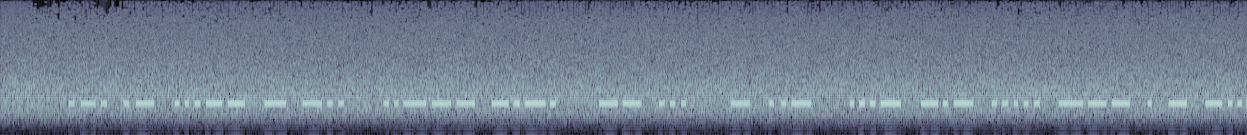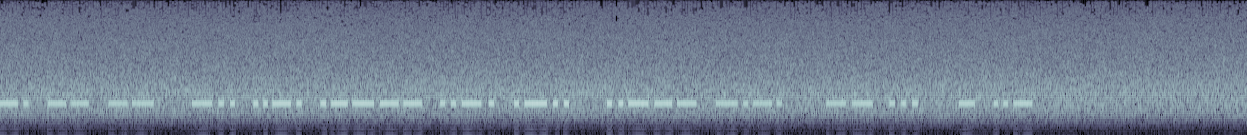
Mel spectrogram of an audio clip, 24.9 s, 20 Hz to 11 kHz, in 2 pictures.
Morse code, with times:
0.7-3.4 RA3TD
3.8-5.6 2C
6.0-6.9 MS
7.3-8.1 TU
8.5-14.0 VK5OET/MM
14.4-18.2 DF1FL
18.5-20.3 2C
20.7-21.6 MS
22.1-22.8 TU

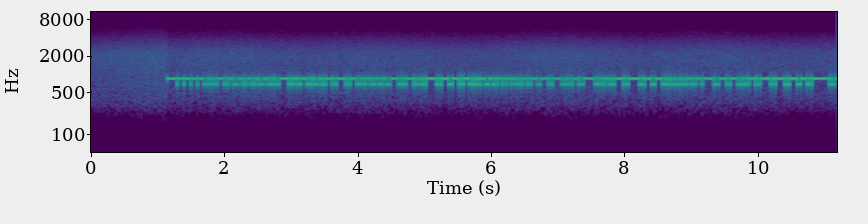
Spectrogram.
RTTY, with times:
2.0-2.6 DESDE
2.7-3.2 ESA
3.3-3.9 EDAD
4.1-4.5 GANO
4.7-5.6 VARIOS
5.8-7.0 CONCURSOS
7.2-7.4 DE
7.7-8.5 PIANO
8.7-8.8 A
8.9-9.6 NIVEL
9.8-11.2 …

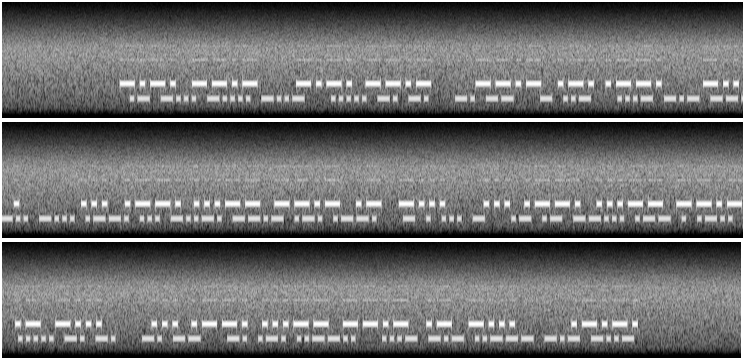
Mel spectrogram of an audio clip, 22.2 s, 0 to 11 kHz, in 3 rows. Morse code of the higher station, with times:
1.2-2.6 CQ
2.9-4.3 CQ
4.7-6.6 QRP
7.0-7.6 DE
8.2-11.8 SP3QAB
12.2-15.8 SP3QAB
16.3-19.9 SP3QAB
20.5-21.2 <AR>

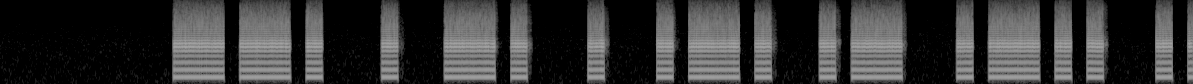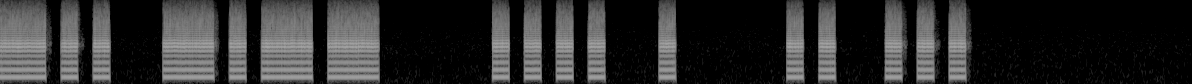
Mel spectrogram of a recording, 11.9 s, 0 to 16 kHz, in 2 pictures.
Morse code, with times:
0.9-7.9 GENERALLY
8.4-9.3 HE
9.9-10.8 IS

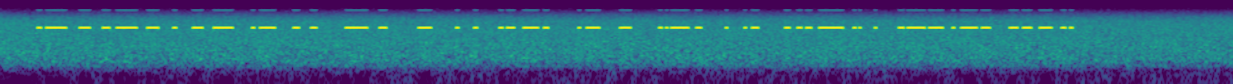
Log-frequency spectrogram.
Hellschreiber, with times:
none

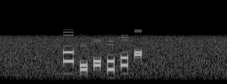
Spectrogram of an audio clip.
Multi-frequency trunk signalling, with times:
0.6-0.7 KP
0.8-1.3 1325
1.3-1.4 ST

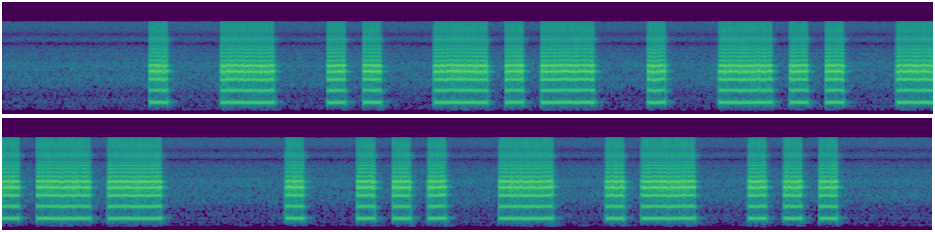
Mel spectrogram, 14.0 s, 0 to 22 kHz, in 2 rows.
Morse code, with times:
1.1-8.2 ETIKEDO
9.1-13.2 ESTAS

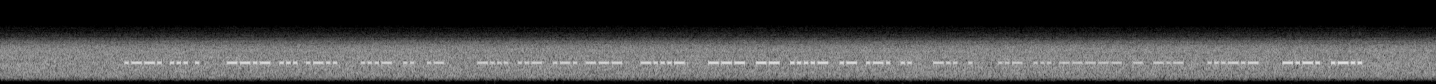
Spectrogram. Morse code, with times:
1.2-2.0 PSE
2.3-3.4 QSL
3.6-4.4 VIA
4.8-6.2 BURO
6.4-6.8 <BT>
7.1-9.1 OM4ARI
9.3-9.7 DE
10.0-11.8 US0TK
12.1-12.6 <SK>
12.8-13.6 CL

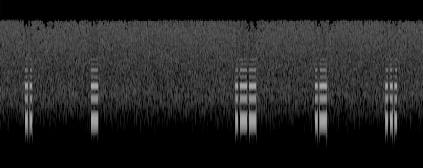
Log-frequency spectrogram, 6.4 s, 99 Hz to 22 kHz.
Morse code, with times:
0.4-1.5 IT
3.5-5.9 WAS

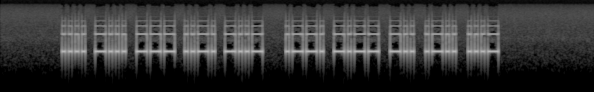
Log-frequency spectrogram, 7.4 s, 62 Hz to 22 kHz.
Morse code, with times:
0.8-3.3 HBOFX
3.6-6.2 PYDLV

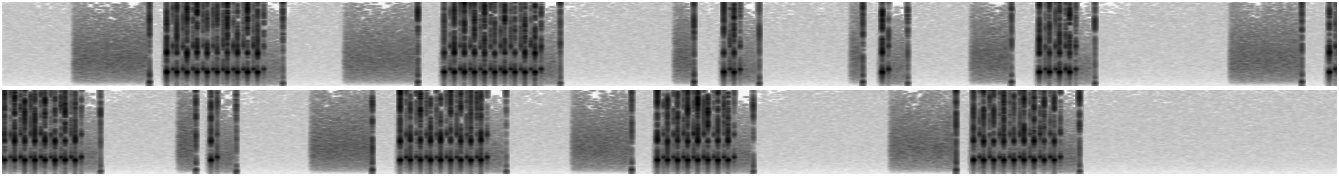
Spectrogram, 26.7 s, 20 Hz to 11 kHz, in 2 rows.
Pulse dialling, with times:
0.7-2.8 0
3.4-5.6 0
6.7-7.6 2
8.5-9.1 1
9.7-10.9 4
12.3-14.3 9
15.1-15.7 1
16.4-18.4 9
19.0-20.9 8
22.2-24.1 9

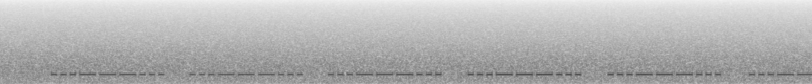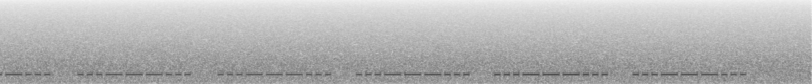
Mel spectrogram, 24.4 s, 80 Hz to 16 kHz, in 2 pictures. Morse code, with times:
0.8-2.5 <SOS>
2.9-4.6 <SOS>
4.9-6.6 <SOS>
7.0-8.7 <SOS>
9.1-10.8 <SOS>
11.3-12.9 <SOS>
13.4-15.1 <SOS>
15.5-17.2 <SOS>
17.5-19.2 <SOS>
19.6-21.3 <SOS>
21.7-23.4 <SOS>

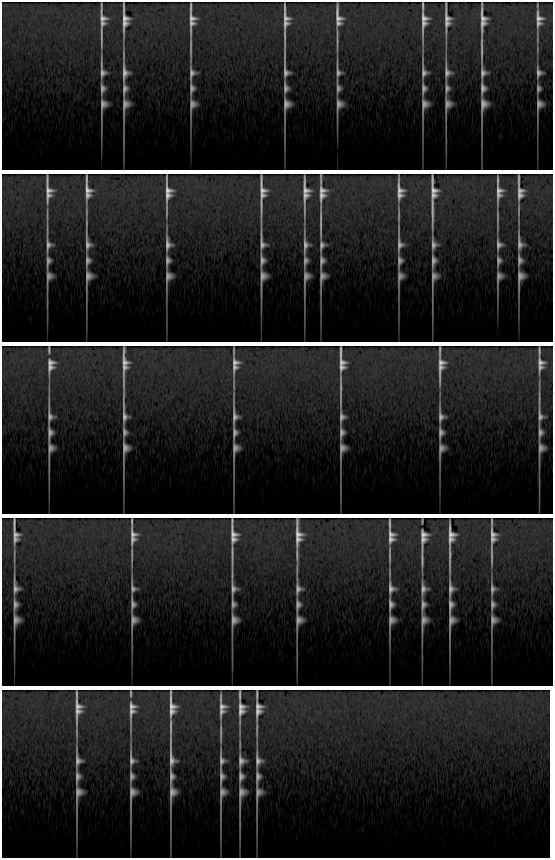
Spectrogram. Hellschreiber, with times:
none

